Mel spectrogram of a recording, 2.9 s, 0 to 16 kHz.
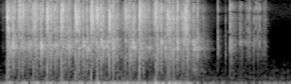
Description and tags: Spray Can Shake 7
Various shaking and rattling noises of different lengths and speeds from a can of spray paint (which, for the record, is bright green). Pixel 6 internal mics and Voice Record Pro > Adobe Audition.
aerosol, art, can, foley, graffiti, metal, paint, plastic, rattle, shake, spray, spraycan, spray-paint, spraypaint, street-art, tag, tagging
